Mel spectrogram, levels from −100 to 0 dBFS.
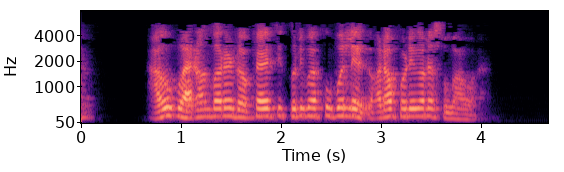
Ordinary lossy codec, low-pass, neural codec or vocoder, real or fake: MP3, 24 kbps; 7.2 kHz; codec, 16 kHz, about 1 kbps, DyCAST, with the encoder's durations; fake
